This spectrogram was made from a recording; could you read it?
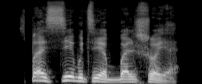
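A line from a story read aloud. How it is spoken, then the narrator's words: Angry shout. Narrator (Russian): зло выкрикнул Хила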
